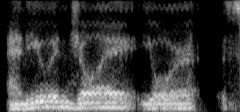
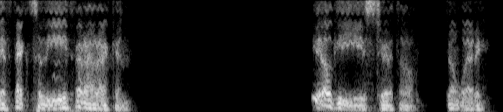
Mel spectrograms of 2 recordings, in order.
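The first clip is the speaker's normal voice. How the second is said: put-on a light Scottish-Irish brogue for the old man; lightly voiced Scottish-Irish accent. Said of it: "Scottish, Irish, something like that".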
